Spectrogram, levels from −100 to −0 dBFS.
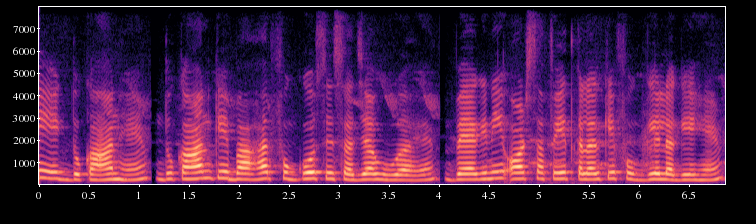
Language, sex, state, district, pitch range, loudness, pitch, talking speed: Hindi, female, West Bengal, Paschim Medinipur, 240-280 Hz, -17 LUFS, 260 Hz, 175 wpm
